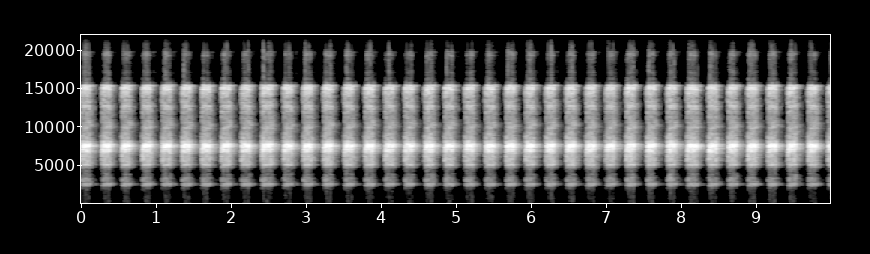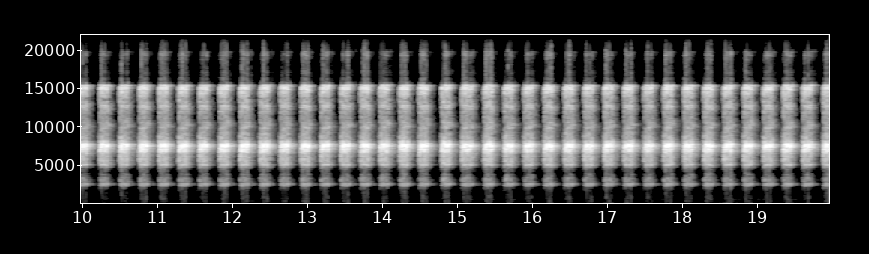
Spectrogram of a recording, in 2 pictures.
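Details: Nocturnal katydid called walang kecek, loud enough that bird keepers use it as a tutor call; a long steady run of high, ringing buzzy pulses, about four each second, unchanging throughout, with nothing else audible.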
